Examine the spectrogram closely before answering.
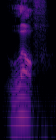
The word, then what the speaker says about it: Luelf: your last name o L like self oh why didn't you pronounce that in the email lelf that's it yes all right got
